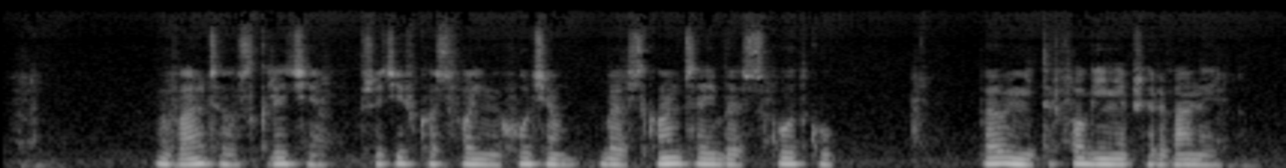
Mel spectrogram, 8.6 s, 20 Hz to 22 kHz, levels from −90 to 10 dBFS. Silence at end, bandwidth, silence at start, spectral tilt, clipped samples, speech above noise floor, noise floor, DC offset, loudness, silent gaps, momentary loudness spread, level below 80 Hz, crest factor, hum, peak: 0.25 s; 16 kHz; 0.2 s; -6 dB/octave; under 0.1%; 36 dB; -64 dBFS; under 0.1%; -29 LUFS; none; 10 LU; -62 dBFS; 16 dB; none; -12 dBFS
